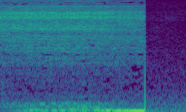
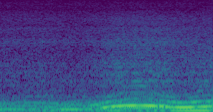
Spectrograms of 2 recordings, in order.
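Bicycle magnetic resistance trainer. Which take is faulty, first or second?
first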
